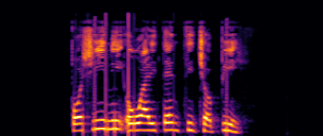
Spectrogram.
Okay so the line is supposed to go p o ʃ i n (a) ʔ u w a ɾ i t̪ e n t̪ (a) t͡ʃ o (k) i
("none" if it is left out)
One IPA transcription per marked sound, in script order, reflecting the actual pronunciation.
i, i, p

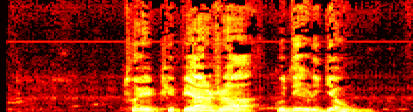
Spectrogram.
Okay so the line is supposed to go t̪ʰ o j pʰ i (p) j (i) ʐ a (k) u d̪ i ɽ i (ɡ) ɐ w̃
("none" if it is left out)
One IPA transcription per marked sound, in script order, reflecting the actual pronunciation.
p, a, k, ɡ

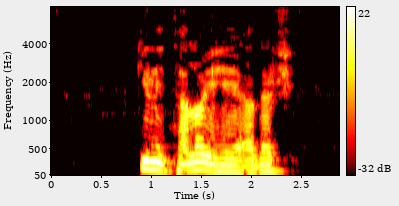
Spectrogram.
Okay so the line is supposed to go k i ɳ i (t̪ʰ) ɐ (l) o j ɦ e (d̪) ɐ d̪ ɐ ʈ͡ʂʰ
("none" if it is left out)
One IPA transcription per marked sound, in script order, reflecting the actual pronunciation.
t̪ʰ, l, none

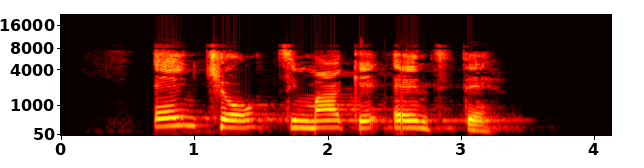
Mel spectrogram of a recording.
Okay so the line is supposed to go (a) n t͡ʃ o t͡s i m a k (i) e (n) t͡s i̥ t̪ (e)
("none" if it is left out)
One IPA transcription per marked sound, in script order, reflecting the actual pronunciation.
e, e, n, e

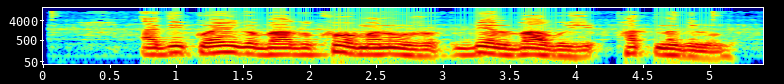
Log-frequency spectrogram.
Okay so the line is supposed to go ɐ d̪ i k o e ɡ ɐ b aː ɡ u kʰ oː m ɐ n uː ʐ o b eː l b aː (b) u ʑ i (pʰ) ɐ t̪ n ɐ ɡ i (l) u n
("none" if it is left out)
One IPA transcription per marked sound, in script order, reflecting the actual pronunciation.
ɡ, pʰ, l

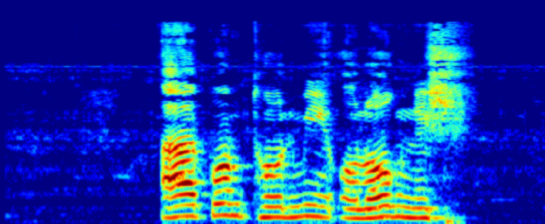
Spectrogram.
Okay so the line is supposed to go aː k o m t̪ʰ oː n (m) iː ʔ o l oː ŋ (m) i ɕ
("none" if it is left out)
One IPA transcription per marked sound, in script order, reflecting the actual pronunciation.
m, n

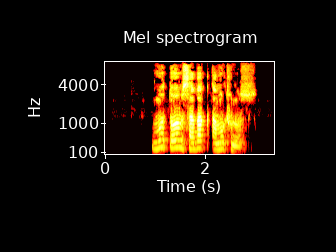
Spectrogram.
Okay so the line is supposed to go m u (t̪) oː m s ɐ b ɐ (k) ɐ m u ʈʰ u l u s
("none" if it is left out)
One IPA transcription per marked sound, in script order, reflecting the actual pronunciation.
t̪, q

